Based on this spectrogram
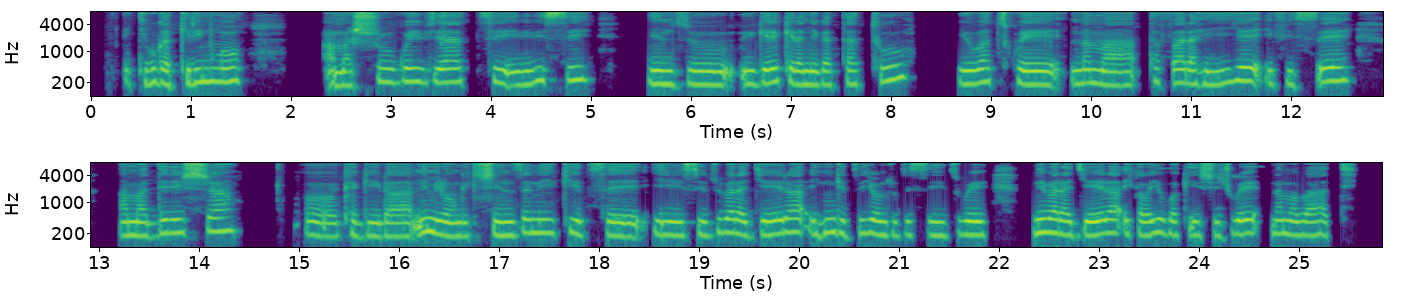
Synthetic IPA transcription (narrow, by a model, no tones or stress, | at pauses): ikiβuɡakiɾimŋo̞ | amaʃuɡwejivjaːt͡siːβiβisiː | nzuiɡe̞ɾe̞ke̞ɾaɲe̞ɡatatʰu | juβat͡swe̞namatafaɾaɦije̞ʔifise̞ | amadiɾiʃa | ikʰaɡiɾanimiɾo̞ːŋɡoiki̥ʃiːnze̞nikʰit͡se̞isizwiβaɾaɟe̞ːɾain̥hiːŋɡizijo̞ːnzuzisizɡwe̞ | niβaɾaɟe̞ɾaʔikaβajuːβakʰiʃid͡ʒwe̞namaβaːtʰi̥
